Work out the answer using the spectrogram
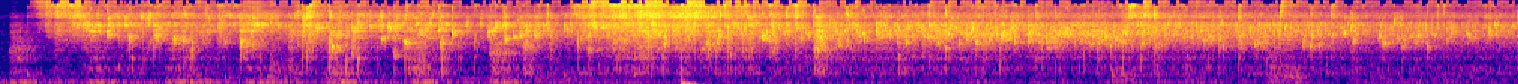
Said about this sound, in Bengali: আর এইবার কেটে ধুয়ে রাখা আলু আর ফুলকপিগুলো সুন্দর করে ভেজে নেব।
